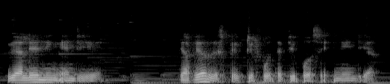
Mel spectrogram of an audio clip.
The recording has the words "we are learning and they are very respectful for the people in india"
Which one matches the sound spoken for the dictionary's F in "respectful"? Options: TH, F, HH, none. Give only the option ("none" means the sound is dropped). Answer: none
